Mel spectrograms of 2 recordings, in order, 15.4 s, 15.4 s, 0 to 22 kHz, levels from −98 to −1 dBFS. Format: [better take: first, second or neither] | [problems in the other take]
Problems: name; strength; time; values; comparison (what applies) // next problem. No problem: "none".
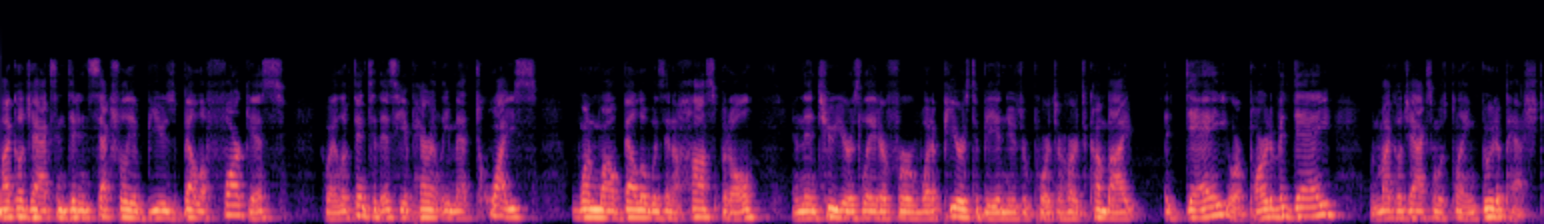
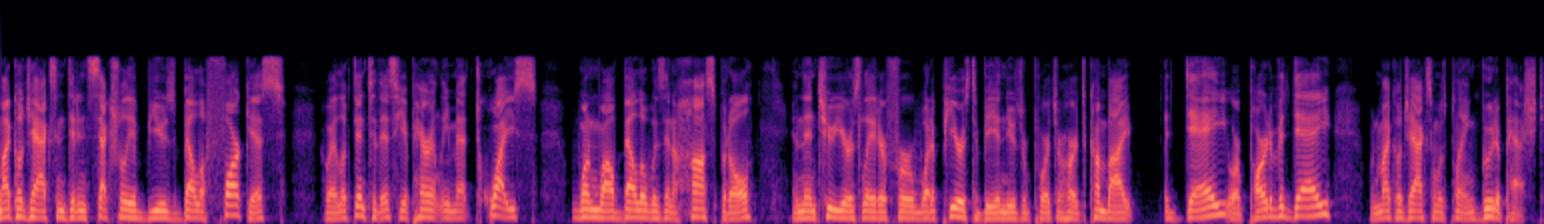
second | room echo; dies away in 0.3 s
